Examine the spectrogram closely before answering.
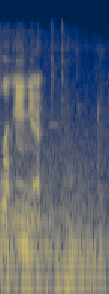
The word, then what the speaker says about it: Rohingya: They're called sorry if I say this wrong, the Rohingya? I don't think you pronounce the G. I'm pretty sure it's just Rohingya.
